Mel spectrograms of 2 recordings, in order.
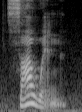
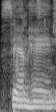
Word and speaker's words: Samhain: because the ancient gaelic festival of sawin which is spelled s-a-m-h-a-i-n very different samhain yeah i've been saying it samhain forever me too so it's always dead wrong oh get it dead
